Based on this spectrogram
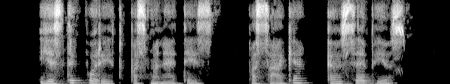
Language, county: Lithuanian, Vilnius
